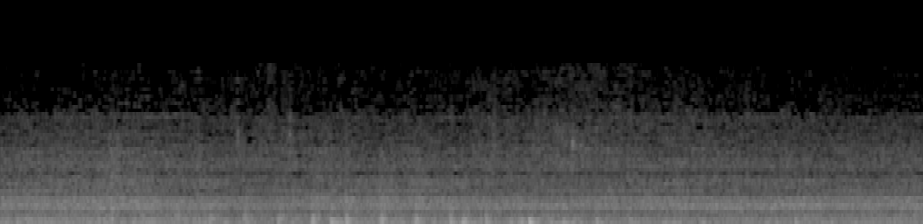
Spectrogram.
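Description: Stainless-steel passenger carriages rolling past on the track, with a steady rushing rumble. Between about two and four seconds in, the wheels give a quick run of clicks and clacks.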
